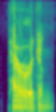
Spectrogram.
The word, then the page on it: parergon: American English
